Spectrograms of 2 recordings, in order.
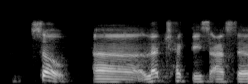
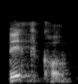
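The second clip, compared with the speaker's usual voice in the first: "difficult" with DIF raised; stress on first syllable; 7 semitones higher than usual. Shown as a demonstration. Teacher giving an example of word stress, first-syllable stress on "difficult". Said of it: "you stress on it".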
